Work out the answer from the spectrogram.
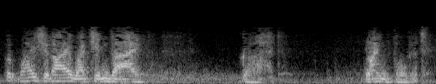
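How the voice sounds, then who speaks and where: A man's voice: medium pitch, takes it slowly, close to an everyday voice. A man playing an anguished soldier sickened by killing, emotional and protesting, in old-time radio drama style. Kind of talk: 1930s radio acting. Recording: noisy, muffled vintage radio recording.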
